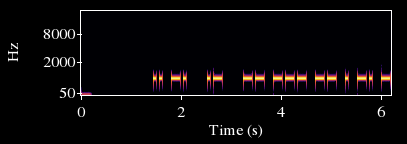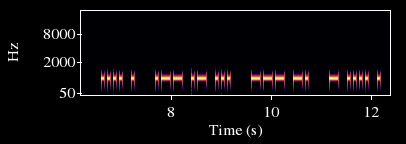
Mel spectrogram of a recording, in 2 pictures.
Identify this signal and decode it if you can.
Morse code, heard as a keyed tone, about 20 wpm, 700 Hz. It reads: IN A MOMENT HE WAS ON THE
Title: Sentences from Top 1000 Words - Review Part 2 - 20wpm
